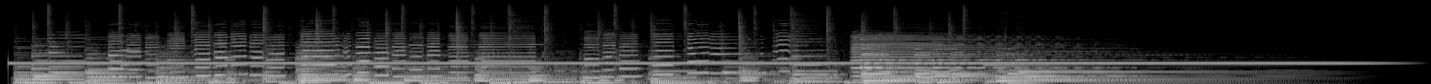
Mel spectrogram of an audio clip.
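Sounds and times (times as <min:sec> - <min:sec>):
groovy jingles: 0:00.2 - 0:10.5.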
